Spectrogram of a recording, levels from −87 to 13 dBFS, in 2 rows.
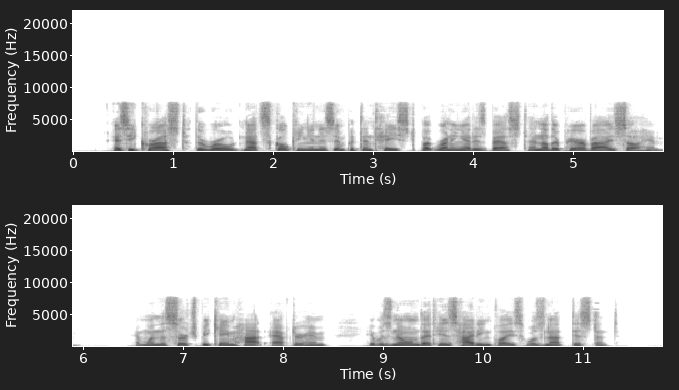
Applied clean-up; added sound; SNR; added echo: none; none; none; none.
